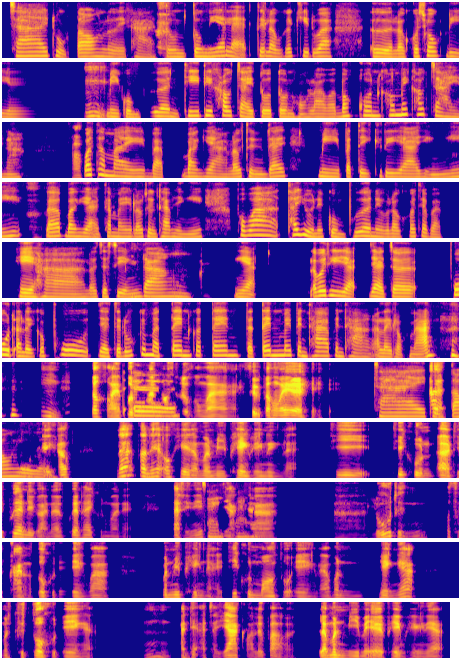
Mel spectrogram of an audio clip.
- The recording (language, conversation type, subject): Thai, podcast, มีหนังหรือเพลงเรื่องไหนที่ทำให้คุณรู้สึกว่าเห็นตัวตนของตัวเองบ้าง?
- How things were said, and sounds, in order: distorted speech; static; tapping; mechanical hum; chuckle; laughing while speaking: "เอ่ย ?"; other background noise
